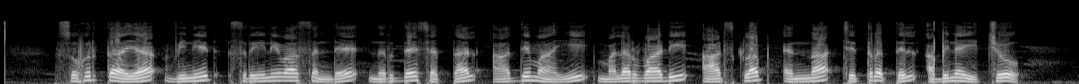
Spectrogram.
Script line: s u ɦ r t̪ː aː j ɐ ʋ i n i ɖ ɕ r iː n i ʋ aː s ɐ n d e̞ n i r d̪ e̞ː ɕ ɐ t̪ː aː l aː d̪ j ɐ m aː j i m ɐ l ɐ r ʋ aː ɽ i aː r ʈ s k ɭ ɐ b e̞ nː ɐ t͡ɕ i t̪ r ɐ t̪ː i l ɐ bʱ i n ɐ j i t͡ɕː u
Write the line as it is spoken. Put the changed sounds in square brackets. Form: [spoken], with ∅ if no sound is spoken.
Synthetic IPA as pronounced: s u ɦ r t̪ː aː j ɐ ʋ i n i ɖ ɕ r iː n i ʋ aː s ɐ n d e̞ n i r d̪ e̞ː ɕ ɐ t̪ː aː l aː d̪ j ɐ m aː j i m ɐ l ɐ r ʋ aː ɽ i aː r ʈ s k ɭ ɐ b e̞ nː ɐ t͡ɕ i t̪ r ɐ t̪ː i l ɐ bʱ i n ɐ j i t͡ɕː u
